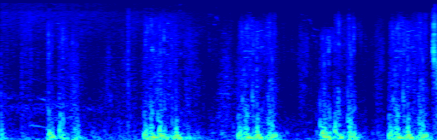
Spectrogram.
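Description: Hooves clatter in repeated bursts as horses charge during a castle siege battle in the game Prophesy of Pendor, rhythmic clip-clop pulses fairly faint with muffled background noise.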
